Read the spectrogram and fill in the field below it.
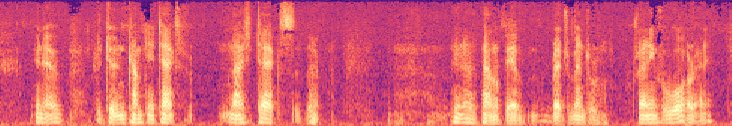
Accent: England, United Kingdom; Although I had no idea about the being an Englishman, I hadn't really understood the significance of it

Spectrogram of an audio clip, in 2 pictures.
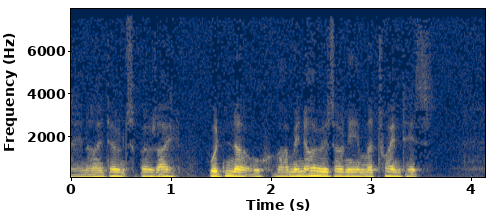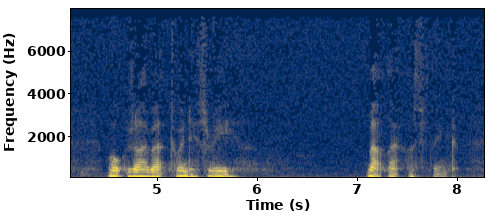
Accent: London, United Kingdom; I was from London

